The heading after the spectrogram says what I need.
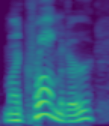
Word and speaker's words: micrometer: In spoken English, they are distinguished by pronunciation as the name of the measuring device is stressed on the second syllable, micrometer. Whereas the unit name places the stress on the first syllable, micrometer, but that's why no one says micrometer.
